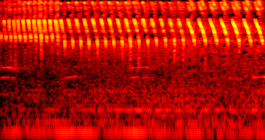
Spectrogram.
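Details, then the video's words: Training recording of a singing canary: an unbroken fast rolling trill of bright, sharp notes repeated several times a second, shifting slightly in pitch partway through. "Melodies Canary bird song | Training video"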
